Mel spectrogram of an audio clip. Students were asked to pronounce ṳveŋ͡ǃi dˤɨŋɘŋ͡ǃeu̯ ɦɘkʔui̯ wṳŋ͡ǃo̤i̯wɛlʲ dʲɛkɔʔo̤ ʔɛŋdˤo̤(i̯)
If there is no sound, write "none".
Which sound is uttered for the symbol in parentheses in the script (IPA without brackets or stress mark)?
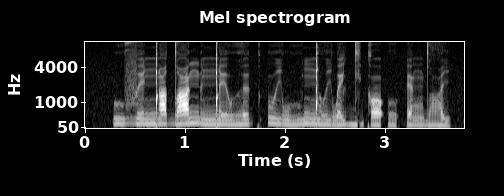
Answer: i̯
